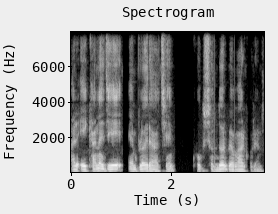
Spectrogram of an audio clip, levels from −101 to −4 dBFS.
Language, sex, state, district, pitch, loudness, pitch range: Bengali, male, West Bengal, Kolkata, 105 Hz, -18 LUFS, 95-110 Hz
